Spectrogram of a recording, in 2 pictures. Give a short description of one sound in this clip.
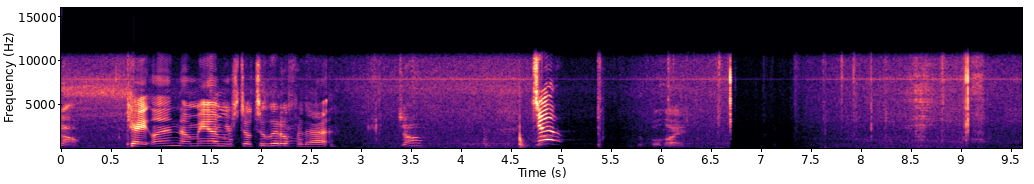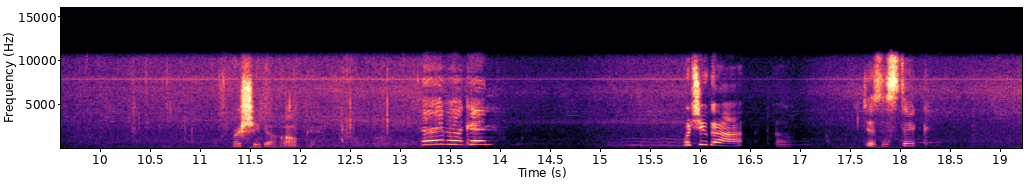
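A young child chatters and shouts excitedly nearby.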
